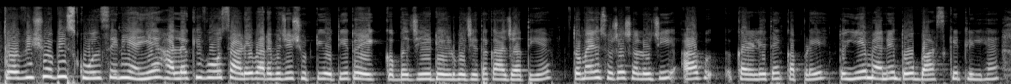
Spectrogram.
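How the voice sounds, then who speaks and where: Woman, 30s, mother-vlogger; casual home narration, high voice, warm and smooth. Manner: chatty, homely, with frequent fillers. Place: home, indoors.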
